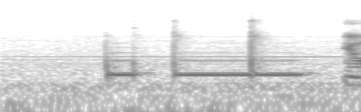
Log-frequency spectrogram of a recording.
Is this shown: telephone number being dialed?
yes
